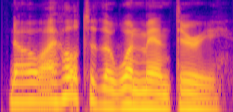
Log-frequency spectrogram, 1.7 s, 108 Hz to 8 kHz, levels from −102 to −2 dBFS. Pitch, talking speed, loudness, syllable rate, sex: 130 Hz, 275 wpm, -16 LUFS, 6.1 syllables/s, male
